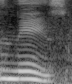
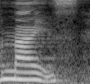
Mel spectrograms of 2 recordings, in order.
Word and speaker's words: gneiss: नाईस इज, हे बघा याचं स्पेलिंग आहे ग्निएस, GNEISS, बट इट is pronouns as नेस और नाईस.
